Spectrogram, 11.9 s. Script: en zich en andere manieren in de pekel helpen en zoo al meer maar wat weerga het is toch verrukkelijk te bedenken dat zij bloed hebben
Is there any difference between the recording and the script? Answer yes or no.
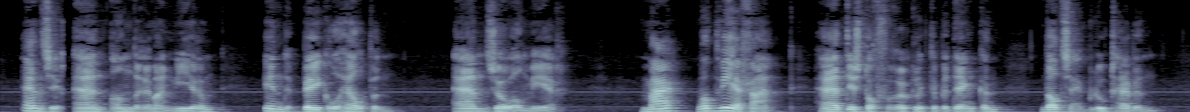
no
